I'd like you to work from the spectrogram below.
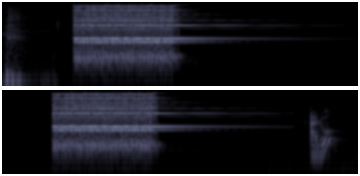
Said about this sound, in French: Oh, on dirait qu'il y a le téléphone qui sonne.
